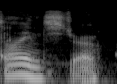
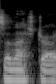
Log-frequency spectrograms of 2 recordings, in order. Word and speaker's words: Sinestro: Seinstro. – I've got a bad case of the Seinstros. – Yeah. I know it is pronounced Sinestro. I mean, Wikipedia even says it's pronounced Sinestro.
